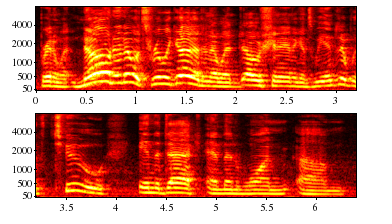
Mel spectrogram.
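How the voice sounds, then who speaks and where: Male podcast co-host, voice a bit high. Loose, unscripted, candid, sweary. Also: lively intonation, moderate pace, a bit bright. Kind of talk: casual, unscripted chat with a co-host.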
